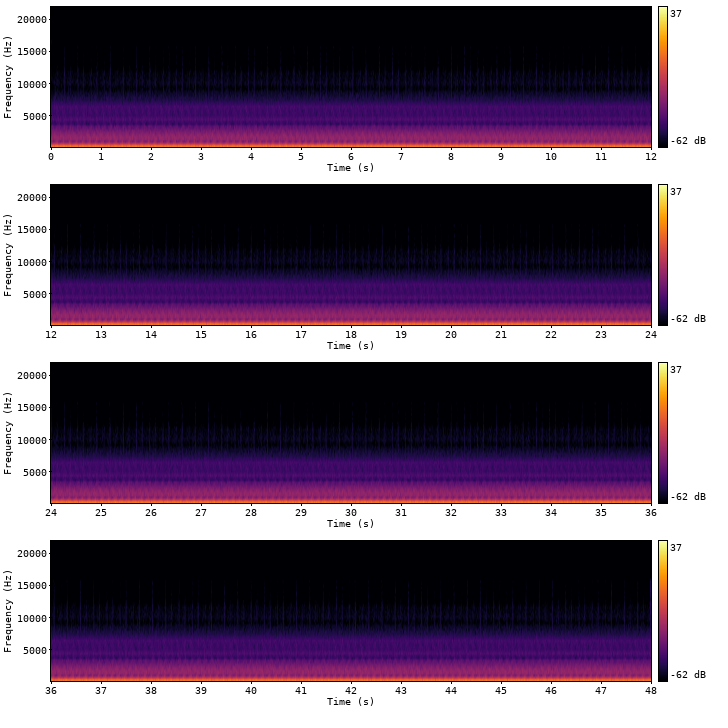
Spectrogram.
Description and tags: Quiet Car Motor
The sound of a newer car in idle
